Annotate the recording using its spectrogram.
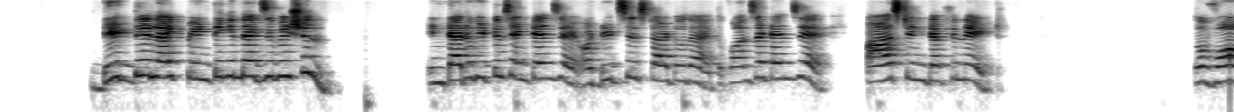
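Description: A young woman speaks calmly through a microphone in an online call.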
